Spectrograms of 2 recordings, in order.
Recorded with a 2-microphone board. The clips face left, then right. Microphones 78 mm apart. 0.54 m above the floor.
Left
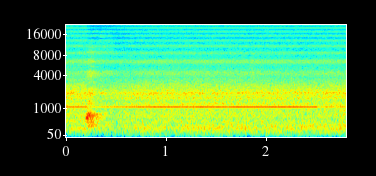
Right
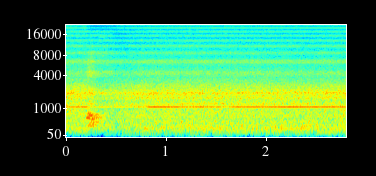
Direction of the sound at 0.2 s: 40° left (ahead or behind).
